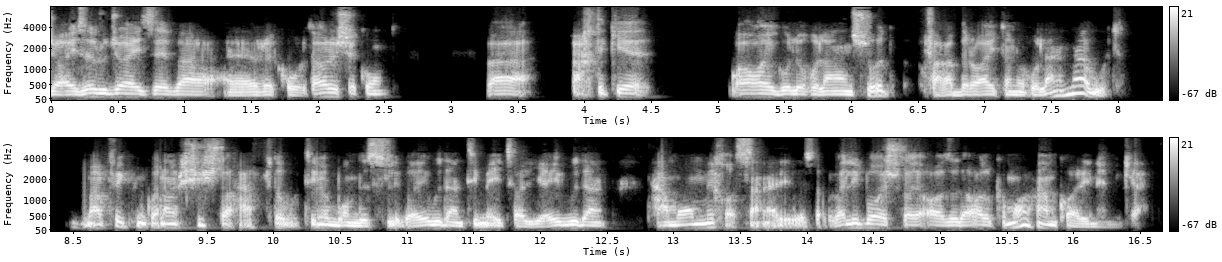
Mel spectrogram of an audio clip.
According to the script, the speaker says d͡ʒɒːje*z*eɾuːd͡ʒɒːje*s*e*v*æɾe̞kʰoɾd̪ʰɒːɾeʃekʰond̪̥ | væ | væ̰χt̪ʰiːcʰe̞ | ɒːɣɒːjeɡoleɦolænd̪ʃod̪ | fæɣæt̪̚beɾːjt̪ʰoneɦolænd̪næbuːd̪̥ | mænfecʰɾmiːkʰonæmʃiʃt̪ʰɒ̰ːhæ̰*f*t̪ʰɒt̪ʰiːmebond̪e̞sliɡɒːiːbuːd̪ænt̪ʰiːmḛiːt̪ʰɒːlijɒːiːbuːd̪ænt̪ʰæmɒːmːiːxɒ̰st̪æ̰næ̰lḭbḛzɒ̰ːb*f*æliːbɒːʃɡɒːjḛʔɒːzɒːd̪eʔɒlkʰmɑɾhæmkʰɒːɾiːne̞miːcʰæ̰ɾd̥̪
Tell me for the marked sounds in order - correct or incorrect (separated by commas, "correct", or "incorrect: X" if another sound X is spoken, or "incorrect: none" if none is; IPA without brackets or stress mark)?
correct, incorrect: z, correct, correct, incorrect: v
